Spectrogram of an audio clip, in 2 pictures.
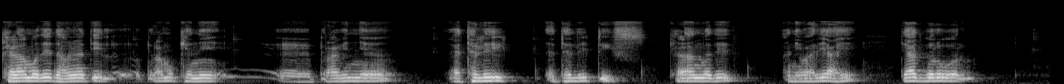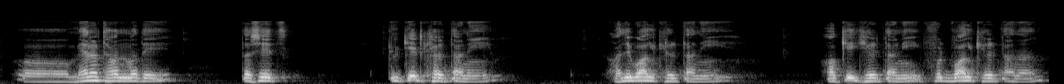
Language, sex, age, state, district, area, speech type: Marathi, male, 60+, Maharashtra, Ahmednagar, urban, spontaneous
